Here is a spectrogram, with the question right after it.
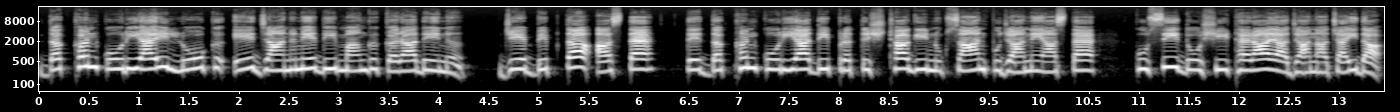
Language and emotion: Dogri, neutral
